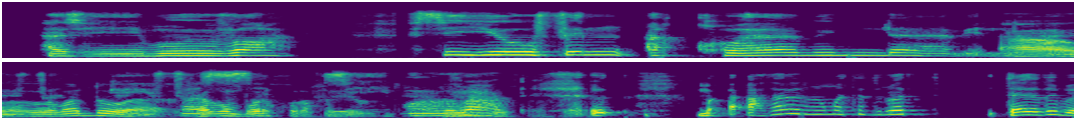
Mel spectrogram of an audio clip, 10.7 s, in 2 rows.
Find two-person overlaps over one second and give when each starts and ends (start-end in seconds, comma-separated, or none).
5.0-8.0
